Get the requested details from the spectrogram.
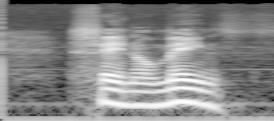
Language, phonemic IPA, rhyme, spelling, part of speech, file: Dutch, /feː.noːˈmeːn/, -eːn, fenomeen, noun, Nl-fenomeen.ogg
- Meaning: 1. phenomenon (observable event) 2. phenomenon (unexplainable or questionable fact or situation)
